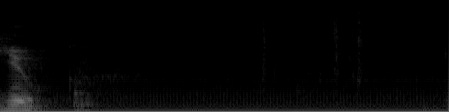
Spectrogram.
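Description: Computer keyboard keys pressed a few times, about four quick clicks close together in the second half. They are key presses selecting and starting an entry in a boot menu.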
